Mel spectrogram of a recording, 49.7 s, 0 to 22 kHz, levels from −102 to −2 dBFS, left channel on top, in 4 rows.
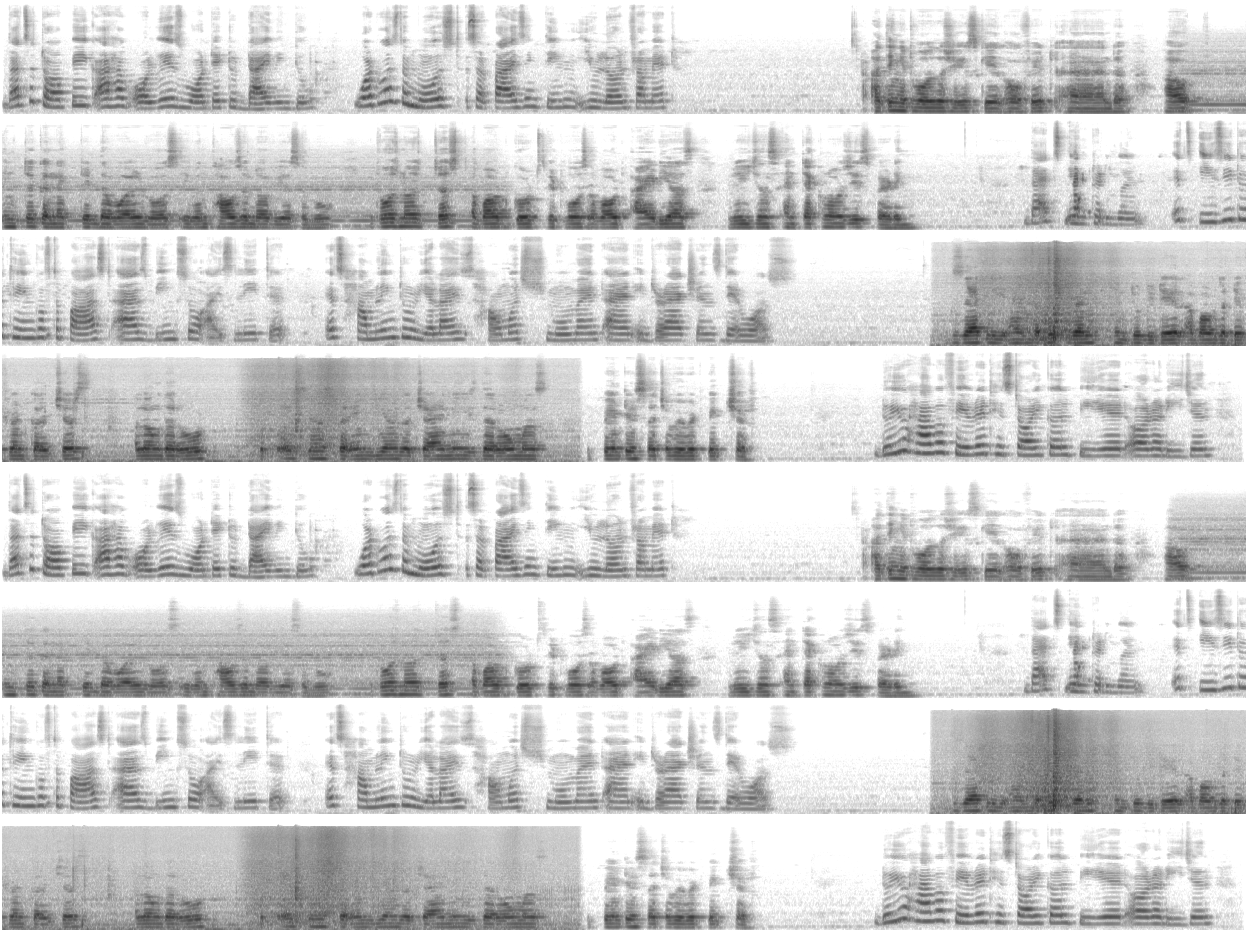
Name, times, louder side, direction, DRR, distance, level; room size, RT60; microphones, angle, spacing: voice 1, 0.0-3.2 3.5-6.7 22.7-23.9 24.1-27.7 28.1-32.7 46.0-49.4, left 2 dB, 10° left, 0.3 m, -43 dB
voice 2, 8.7-11.3 11.6-12.0 12.4-15.8 16.1-19.4 19.7-21.6 23.1-23.2 34.3-38.2 38.6-39.4 39.9-42.8 43.3-44.8, left 5 dB, 70° left, 0.5 m, -31 dB
sound 1, 11.7-17.6, left 2 dB, 80° right, 1.0 m, -50 dB
sound 2, 34.2-43.1, right 3 dB, 45° right, 0.7 m, -39 dB
4.2 x 2.7 x 2.5 m
head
